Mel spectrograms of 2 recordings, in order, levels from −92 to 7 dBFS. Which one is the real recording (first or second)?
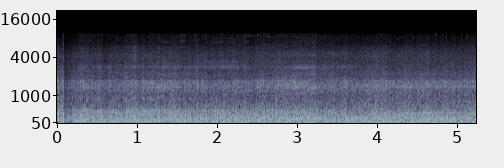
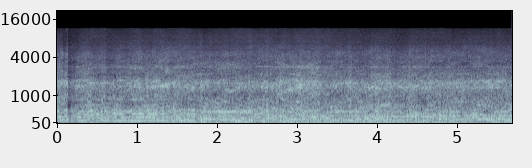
first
